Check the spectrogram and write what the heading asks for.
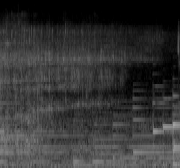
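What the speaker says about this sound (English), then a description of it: "it's time to pour in my coffee" Coffee poured into a cup at home, a steady liquid stream running throughout and rising slightly in pitch as the cup fills, closer and louder near the end.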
